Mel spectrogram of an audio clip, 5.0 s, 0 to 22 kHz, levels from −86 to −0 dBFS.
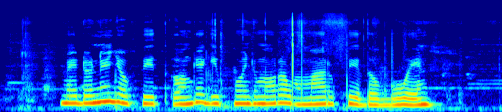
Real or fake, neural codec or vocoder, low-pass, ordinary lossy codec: real; none; 14.4 kHz; none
